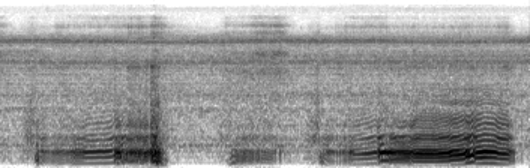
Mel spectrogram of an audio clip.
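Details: Loud, drawn-out snoring with a rattling, buzzing tone, fading in and out over steady room hum, going on all night.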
